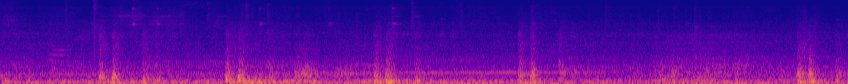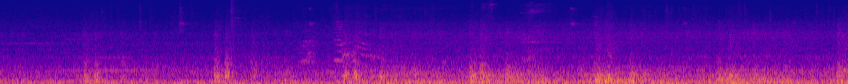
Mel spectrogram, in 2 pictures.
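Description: Train wheels knock over rail joints.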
